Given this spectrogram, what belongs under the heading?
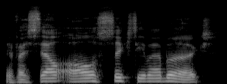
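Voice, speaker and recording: A man hosting a casual after-hours chat show, rambling, laughing often and swearing now and then, with a slightly raspy voice. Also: mid-range voice, normal speed, darkish tone, no echo, clean studio sound. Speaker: host.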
